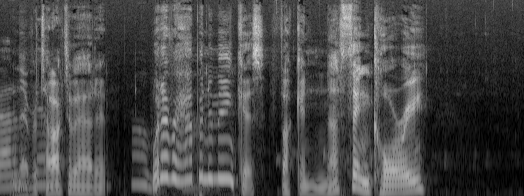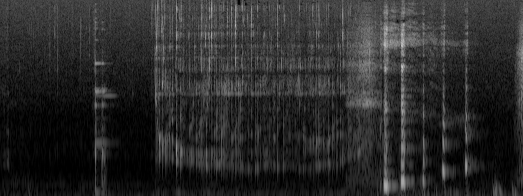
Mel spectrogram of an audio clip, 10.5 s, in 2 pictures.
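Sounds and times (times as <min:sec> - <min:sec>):
speech: 0:00.0 - 0:04.3, 0:09.1 - 0:09.4
liquid poured into a glass: 0:02.4 - 0:09.1.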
